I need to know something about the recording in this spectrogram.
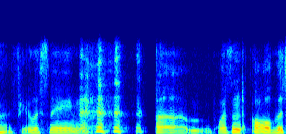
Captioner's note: laughing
